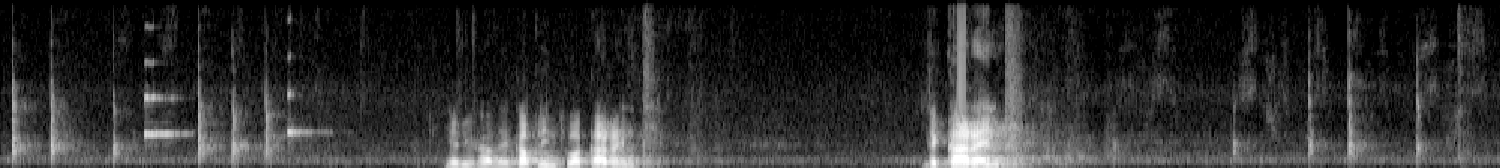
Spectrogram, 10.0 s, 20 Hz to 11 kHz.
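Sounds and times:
chalk tapping on blackboard: 0.0 - 1.9, 7.4 - 10.0
chalk squeaks: 0.0 - 2.2, 7.4 - 10.0.

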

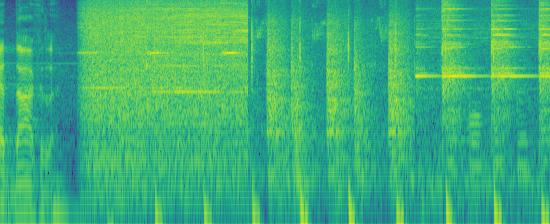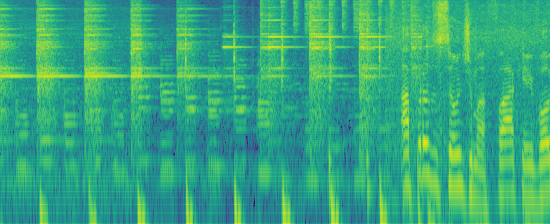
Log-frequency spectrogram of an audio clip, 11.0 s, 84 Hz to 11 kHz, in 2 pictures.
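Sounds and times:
background music: 0.0 - 11.0
hammer striking steel on anvil: 2.7 - 9.8.

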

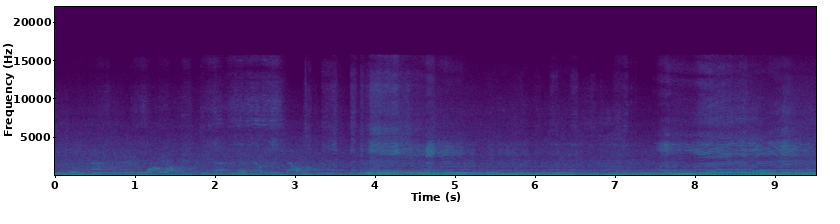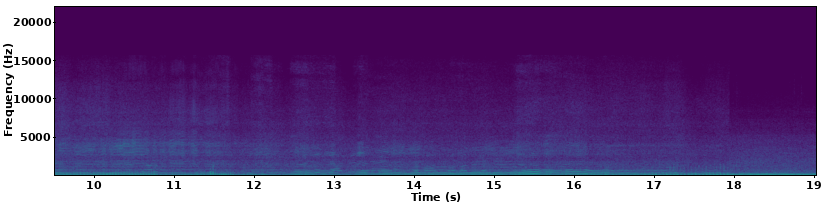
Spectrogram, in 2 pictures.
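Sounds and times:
motocross bike engines revving: 0.0 - 19.0.

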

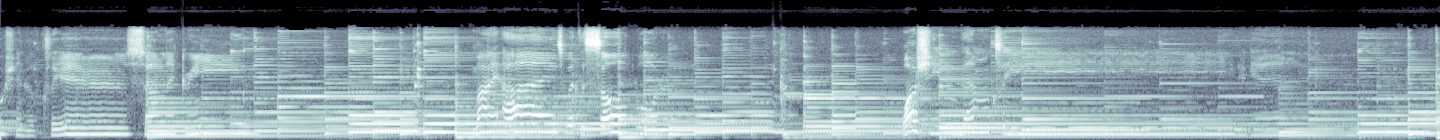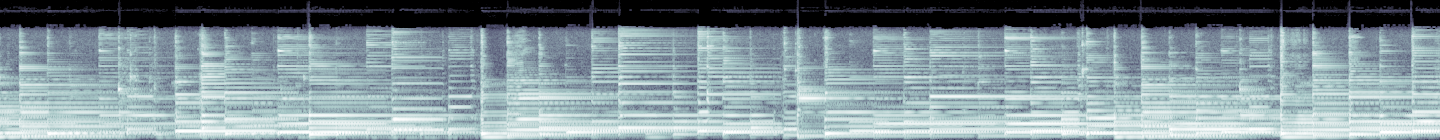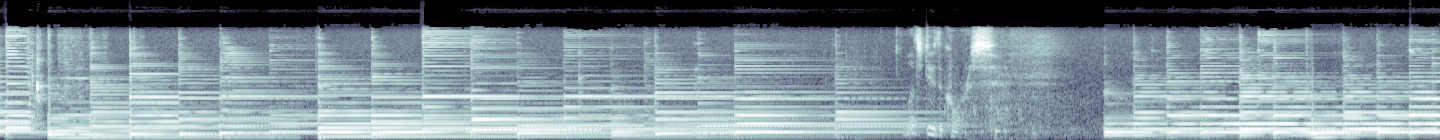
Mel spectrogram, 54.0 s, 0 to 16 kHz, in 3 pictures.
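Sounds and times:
acoustic guitar chords: 0.0 - 54.0.

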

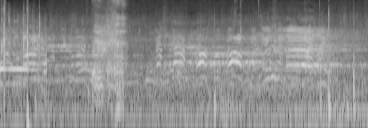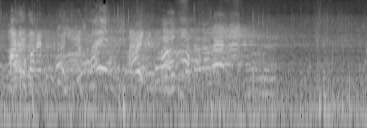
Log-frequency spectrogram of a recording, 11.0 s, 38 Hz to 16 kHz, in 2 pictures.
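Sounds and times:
players shouting: 0.0 - 9.8.

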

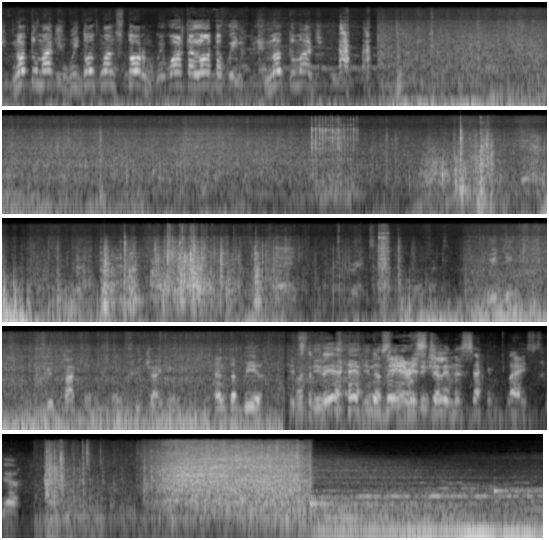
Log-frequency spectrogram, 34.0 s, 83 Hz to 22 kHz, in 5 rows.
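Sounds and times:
wind buffeting microphone: 4.7 - 10.0, 12.8 - 15.1, 16.6 - 31.0
boat rushing through water: 4.7 - 14.8.

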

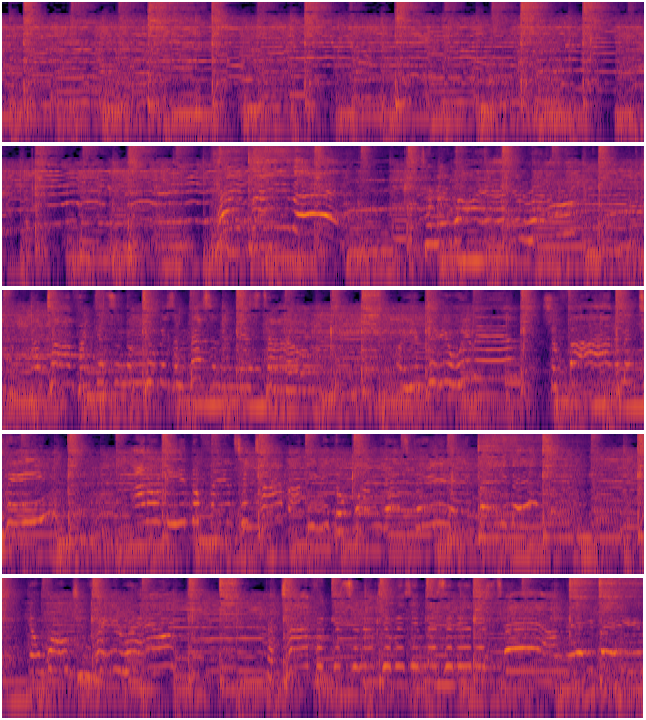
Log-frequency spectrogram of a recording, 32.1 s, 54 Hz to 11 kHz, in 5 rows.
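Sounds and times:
live rock band playing: 0.0 - 32.0
man singing: 8.4 - 16.1, 16.7 - 19.9, 20.6 - 24.9, 25.9 - 27.6, 28.3 - 32.0.

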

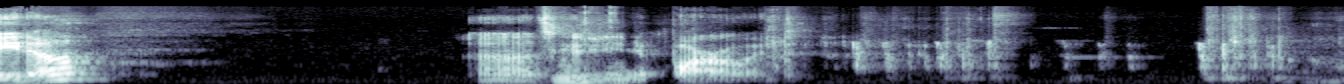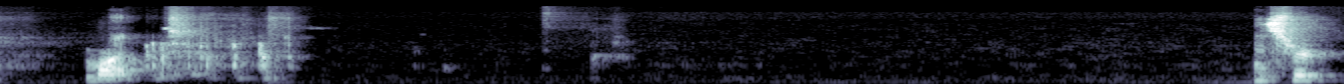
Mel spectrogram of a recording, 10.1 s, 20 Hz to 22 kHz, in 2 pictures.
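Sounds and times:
keyboard key clicks: 4.5 - 5.0.

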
